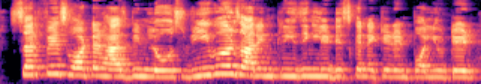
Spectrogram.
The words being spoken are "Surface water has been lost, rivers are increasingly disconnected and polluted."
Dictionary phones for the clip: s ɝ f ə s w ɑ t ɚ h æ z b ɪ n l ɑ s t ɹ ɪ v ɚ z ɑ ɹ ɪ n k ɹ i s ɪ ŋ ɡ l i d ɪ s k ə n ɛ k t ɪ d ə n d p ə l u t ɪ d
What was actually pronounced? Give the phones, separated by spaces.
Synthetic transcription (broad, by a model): s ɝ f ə s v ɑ t ɚ h æ z b ɪ n l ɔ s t ɹ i v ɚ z ɑ ɹ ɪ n k ɹ i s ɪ ŋ ɡ l i d ɪ s k ə n ɛ k t ɪ d ə n d p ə l u t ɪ d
